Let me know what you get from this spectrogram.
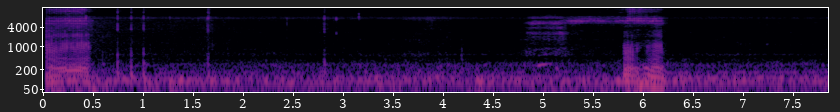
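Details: Sleeping pet dog Jjingjjingi snoring softly indoors: low, rumbling breathing held under a steady low hum, with a louder broadband burst at the start and another near six seconds.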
